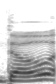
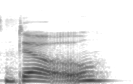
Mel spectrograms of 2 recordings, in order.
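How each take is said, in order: First: A proper English th at the start of "dough"; correct th. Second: "dough." said with a hard d in place of th; "dough." started with a d, the Swedish-accent slip. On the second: Husband's complaint about her accent, "dough." with a hard d. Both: Retold or imitated. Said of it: "you were saying "dough" as "dough".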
